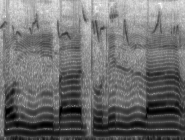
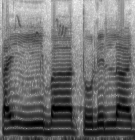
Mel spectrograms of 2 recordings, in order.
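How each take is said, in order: First: The first t sound is heavy and thick. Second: The first t sound is light and thin. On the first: The speaker calls it right. "mesti to" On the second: The speaker calls it wrong. "itu tak betul"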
